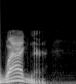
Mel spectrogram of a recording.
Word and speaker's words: Wegner: Well, his name was spelled like Wegner, but it's pronounced Wagner.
